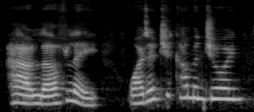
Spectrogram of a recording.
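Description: A woman's voice: mid-range voice, moderate pace, muffled recording, lightly acted. A woman voicing a smug, cold-hearted female tabloid reporter in a gushing, condescending way for a story reading.

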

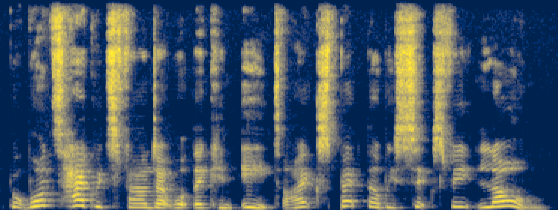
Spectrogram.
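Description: A woman acts out a clever, bossy schoolgirl from a storybook. She is snappy and insistent, high in pitch, with an exasperated, animated delivery. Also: fast talker.

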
